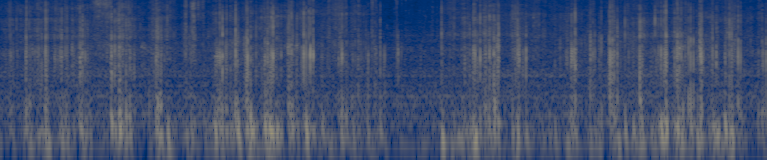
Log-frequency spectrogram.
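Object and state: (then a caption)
Silicone pot holder. Fingertips and nails scratch and tap the raised, bumpy surface of a thin, flexible, palm-sized red silicone pot holder held in both hands close to the microphone. The result is a dense run of soft, low, dull scratches and quick taps with crackly texture that fade almost instantly, with a brief quieter stretch near the middle.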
